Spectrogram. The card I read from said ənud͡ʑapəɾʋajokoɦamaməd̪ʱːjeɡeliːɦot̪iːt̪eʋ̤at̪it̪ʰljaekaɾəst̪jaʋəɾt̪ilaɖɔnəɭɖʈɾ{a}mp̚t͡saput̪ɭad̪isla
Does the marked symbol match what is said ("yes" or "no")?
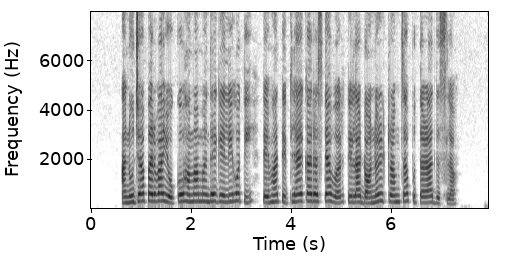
no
